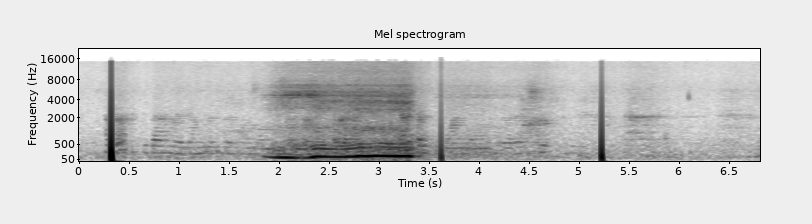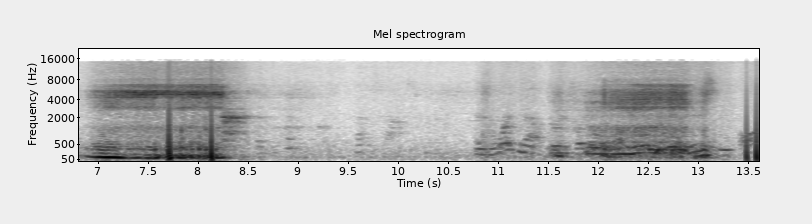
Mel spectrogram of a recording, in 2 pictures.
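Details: Rottweiler snoring while asleep and dreaming: deep, rumbling snores about 12 a minute, somewhat irregular, with faint clicks between breaths; ordinary sleep snoring.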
